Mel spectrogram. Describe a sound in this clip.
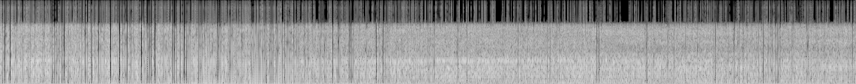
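The radial piston engines of a four-engine bomber drone, heard from inside the plane in flight.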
